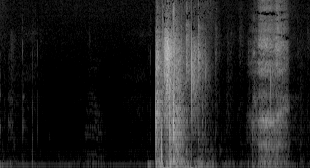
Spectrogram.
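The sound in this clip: Soundboard effect of pool balls cracking on a nine-ball break: a sudden loud burst of sharp clacks that trails off, then a second, shorter rattle after a brief gap.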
